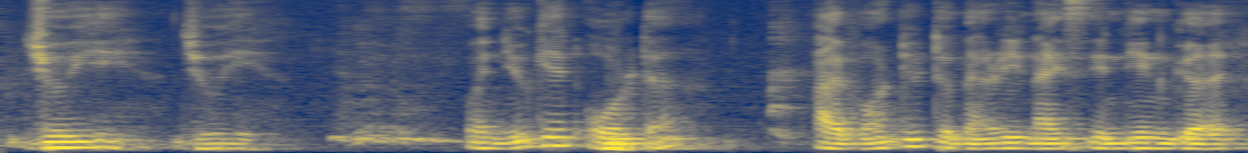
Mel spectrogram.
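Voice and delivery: put-on soft, low Indian-accented advice; quiet grandma voice, Indian accent; sweet Indian grandma. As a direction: counsel tenderly like an Indian grandmother. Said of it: "My grandma would say".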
